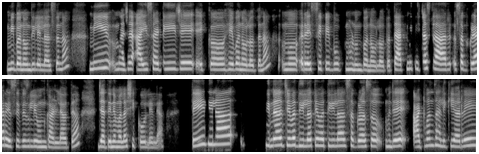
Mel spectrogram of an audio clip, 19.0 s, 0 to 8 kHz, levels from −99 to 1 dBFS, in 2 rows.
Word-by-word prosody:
मी 255 +1 0
बनवून 225 -2 +2
दिलेलं 220 -2 -2
असतं 205 +5 -5
ना, 285 +6 -4 0.4
मी 285 +5 +2
माझ्या 240 +1 0
आईसाठी 250 +3 0
जे 260 +1 +1 0.2
एक 225 +1 -6 0.3
हे 235 -1 +1
बनवलं 220 -3 -1
होतं 205 0 -4
ना, 275 +6 -3 0.3
मग 235 0 -2 0.2
रेसिपी-बुक 240 -1 0
म्हणून 230 -2 -3
बनवलं 195 -3 -4
होतं. 190 +1 -6
त्यात 225 -2 +5
मी 260 - -6
तिच्या 270 +1 +3
सार 240 -5 +4
सगळ्या 255 +1 +2
रेसिपीज 240 -2 -2
लिहून 225 -2 -2
काढल्या 195 -2 -2
होत्या, 225 - -4 0.4
ज्या 225 -1 +5
तिने 225 0 +2
मला 220 +1 +1
शिकवलेल्या. 210 -5 -6 0.6
ते 285 +6 +3
तिला 325 -1 +4 0.9
तिन 270 -1 -1 0.2
जेव्हा 285 0 +5
दिलं 255 -1 +1
तेव्हा 275 -1 +3
तिला 260 0 0
सगळं 250 -3 0
असं 245 0 -1
म्हणजे 240 +2 +2 0.3
आठवण 265 +5 0
झाली 270 -5 -3
की 250 - -2
“अरे, 240 +3 +1
240 Hz, 145 wpm, -23 LUFS, 225-260 Hz, 0.9 s, त्यात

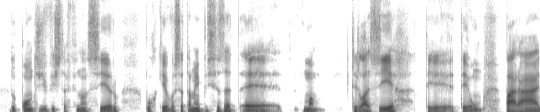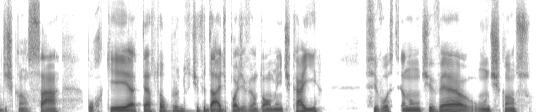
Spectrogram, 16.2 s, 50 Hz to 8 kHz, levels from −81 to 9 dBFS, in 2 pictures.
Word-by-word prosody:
do - - -4
ponto 90 0 0
de 85 -1 -5
vista 75 - -7
financeiro. 90 +6 -1 0.4
Porque 100 - -2
você 90 0 -3
também 125 0 +1
precisa 125 0 -2
t 125 0 -23
eh, 85 - +1 0.3
uma - - 0 0.5
ter - - -2
lazer, 85 +4 +3 0.4
ter 75 -2 -3
ter 85 -2 -2
um 80 +1 -3 0.4
parar, 85 +3 +5
descansar, 85 +5 -1 0.4
porque 100 +3 +3
até 95 +5 0
a 120 - +3
sua 140 +4 -1
produtividade 145 -6 0
pode 90 -6 0
eventualmente 90 +1 -1
cair 120 -4 +2 0.6
se - - -4
você 90 0 -4
não 105 +3 +2
tiver 120 0 +4
um 100 +2 -2
descanso. 100 +2 -3
95 Hz, 120 wpm, -23 LUFS, 85-120 Hz, 0.6 s, parar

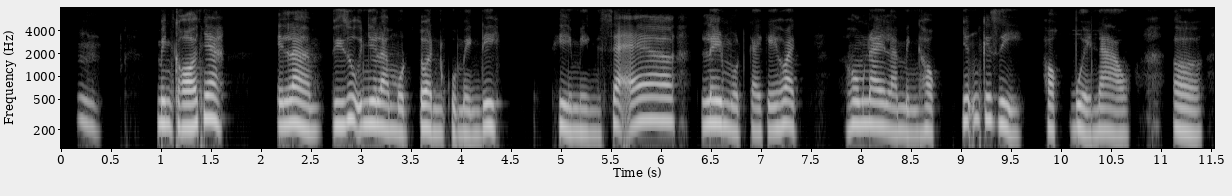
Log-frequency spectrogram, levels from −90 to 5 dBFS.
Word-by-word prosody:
Ừm, 240 -6 -9 0.6
mình 235 -1 +4
có 215 -1 +6
nha. 275 -3 +5 0.5
Ý 225 - +1
là 230 -3 +5 0.2
ví 230 0 +2
dụ 265 -3 +3
như 235 +3 +5
là 220 -2 +4
1 190 -3 -2
tuần 200 -3 +3
của 185 - -6
mình 175 -1 -4
đi, 220 0 +2 0.5
thì 215 -4 0
mình 180 -2 -4
sẽ 220 +3 -2 0.7
lên 235 -1 +4
một 195 -2 -5
cái 195 -2 -5
kế 200 +2 -3
hoạch, 225 0 0 0.5
hôm 230 +2 +1
nay 225 -2 +2
là 195 -2 -2
mình 185 -2 -4
học 190 0 -4 0.2
những 255 +2 -2
cái 270 0 -1
gì, 215 -8 -1 0.2
học 205 -2 -3
buổi 200 -3 0
nào, 175 -1 -3 0.4
ờ, 185 -4 0
210 Hz, 180 wpm, -25 LUFS, 190-230 Hz, 0.7 s, có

